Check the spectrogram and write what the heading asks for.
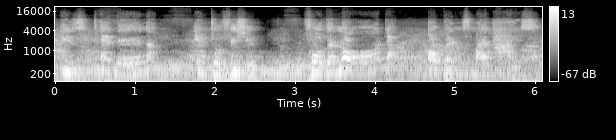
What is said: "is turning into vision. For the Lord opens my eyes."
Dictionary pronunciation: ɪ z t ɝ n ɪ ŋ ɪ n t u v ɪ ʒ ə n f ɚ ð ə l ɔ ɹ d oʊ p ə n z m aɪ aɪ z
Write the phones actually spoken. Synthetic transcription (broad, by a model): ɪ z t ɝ n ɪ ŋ ɪ n t u v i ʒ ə n f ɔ ð ə l ɔ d oʊ p ə n z m aɪ aɪ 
